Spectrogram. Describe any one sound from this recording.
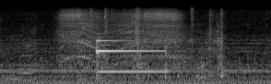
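A computer plays a short startup chime.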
